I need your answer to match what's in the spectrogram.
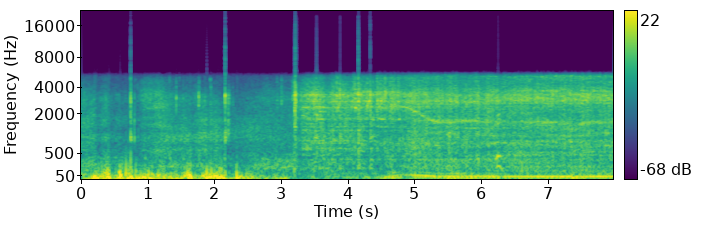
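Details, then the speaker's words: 1996 VS Commodore, cold start, spark plug gaps found about 3-3.5 mm, double spec: cranks and fires, then uneven, lumpy idle with wavering low beat; rough running after cold start, cause not confirmed. "sort of hear doesn't run well"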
